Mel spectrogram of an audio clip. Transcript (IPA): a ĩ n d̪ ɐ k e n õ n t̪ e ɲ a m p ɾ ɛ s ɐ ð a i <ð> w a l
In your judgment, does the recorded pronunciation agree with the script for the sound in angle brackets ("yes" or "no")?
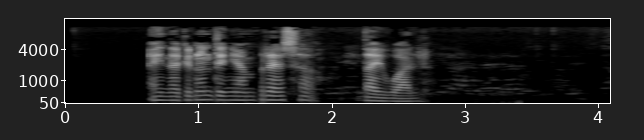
no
